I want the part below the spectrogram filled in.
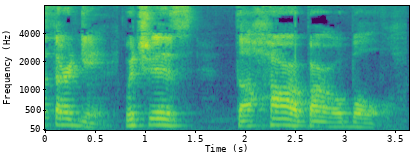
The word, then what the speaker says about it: Harbaugh: John Harbaugh versus Jim Harbaugh. Brother versus brother. – How do you say his name again? – Harbaugh. H-A-R-B. – Harbaugh. – Right there. Right there. It's H-A-R-B-A-U-G-H. Harbaugh.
